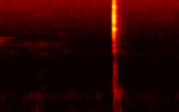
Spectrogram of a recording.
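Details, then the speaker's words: NB Mazda Miata under restoration, no-start with fuel pump suspected: key on gives a single sharp fuel pump relay click under the dash, then no pump hum or whine; relay works, fuel pump dead and confirmed as the problem. "Actually, I heard a click from here under the dash, and I think the relay is working because it's clicking."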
